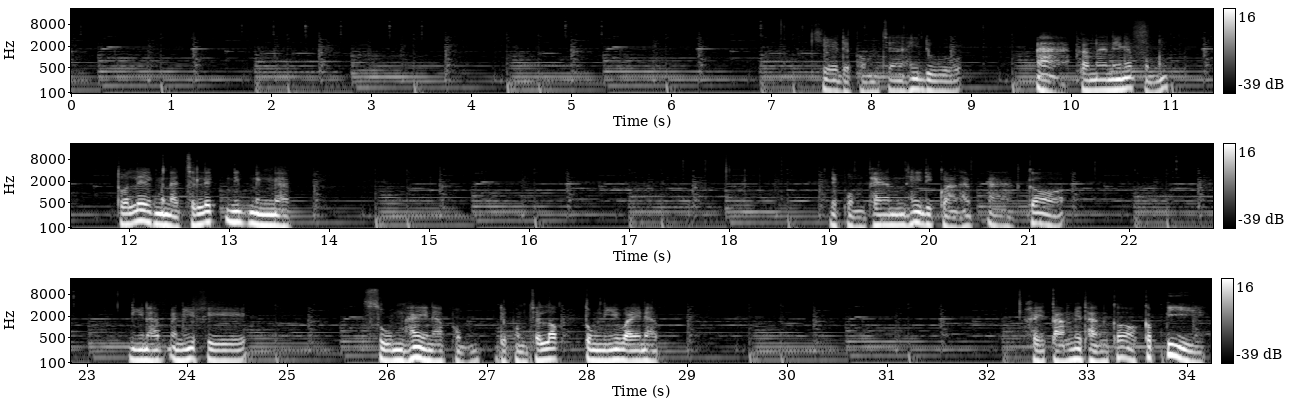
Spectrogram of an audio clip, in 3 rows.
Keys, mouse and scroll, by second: 0.1-1.7 drag, 2.0 click, 2.7-3.1 drag, 3.5-4.9 drag, 5.3-6.9 drag, 7.1 middle click, 7.6 middle click, 7.9 middle click, 9.1-9.5 middle drag, 17.5 middle click, 18.0 middle click, 18.1 middle click, 18.2 middle click, 18.5 middle click, 19.5 middle click, 20.1 middle click, 20.4-21.6 middle drag, 22.5 click.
